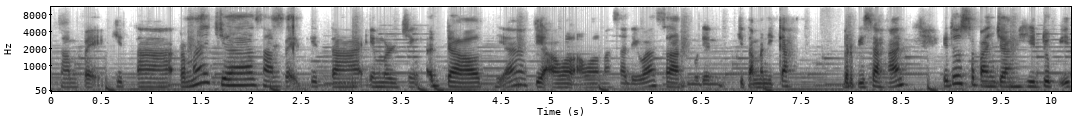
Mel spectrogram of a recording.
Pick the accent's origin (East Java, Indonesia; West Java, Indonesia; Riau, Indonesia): Riau, Indonesia; Rumbai; kalau latar belakang saya lahirnya di Sumatera sebenarnya. Di Sumatera itu ada kota kecil namanya Rumbai di dekat Pekanbaru Eh, karena ayah saya dulu kerja di Caltex di perusahaan minyak di sana.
